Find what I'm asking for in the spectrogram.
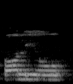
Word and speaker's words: Forleo: Ist eine Italienerin, also im Grunde schon, wie du es sprichst, Marie mit E und Folio, ganz genauso wie du es aussprichst, F-O-R-L-E-O.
